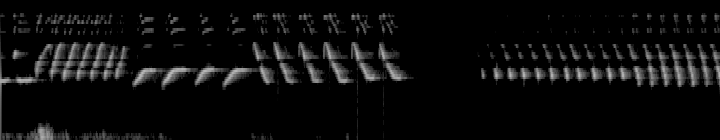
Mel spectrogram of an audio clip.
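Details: Canary singing a model for young canaries learning to sing: rapid chatter, rising whistled sweeps, a choppy rolling phrase, a brief silence, then quick repeated chirped notes; a low knock at the start.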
